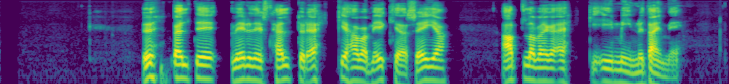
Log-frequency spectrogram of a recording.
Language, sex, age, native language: Icelandic, male, 40-49, Icelandic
